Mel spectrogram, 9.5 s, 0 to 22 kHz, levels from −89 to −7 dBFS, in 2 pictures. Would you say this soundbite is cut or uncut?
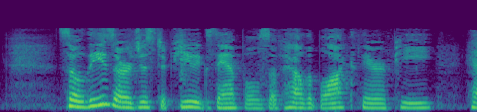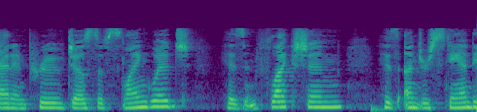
uncut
